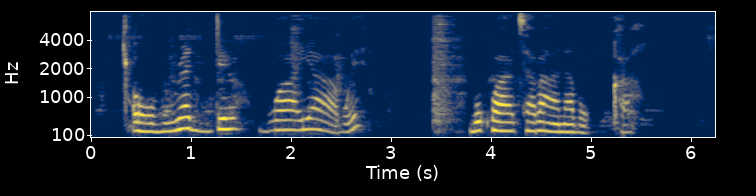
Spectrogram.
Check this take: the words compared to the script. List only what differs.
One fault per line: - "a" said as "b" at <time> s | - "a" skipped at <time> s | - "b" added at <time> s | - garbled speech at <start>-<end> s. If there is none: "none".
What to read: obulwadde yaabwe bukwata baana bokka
- "bwa" added at 1.8 s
